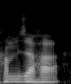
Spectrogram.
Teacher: হামজা হা কোথা থেকে উচ্চারিত হয়, হালকে বা কণ্ঠনালী শুরু হতে উচ্চারিত হয় হামজা হা, মানে সিনার কাছে।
